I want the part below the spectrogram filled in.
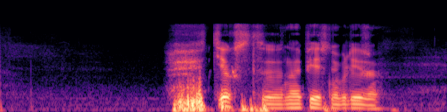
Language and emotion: Russian, neutral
